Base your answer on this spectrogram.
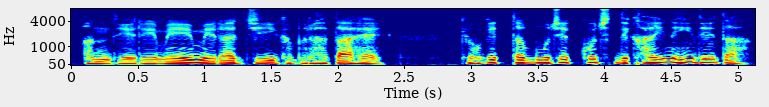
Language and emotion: Hindi, fearful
